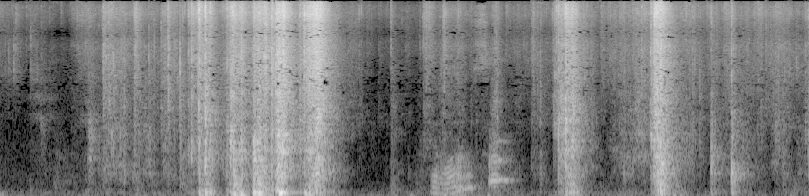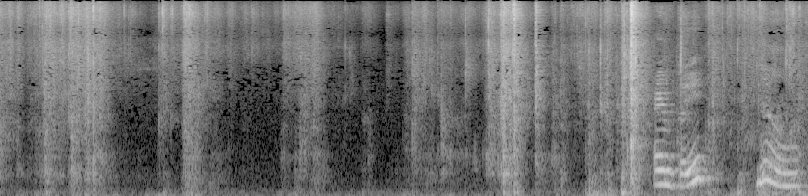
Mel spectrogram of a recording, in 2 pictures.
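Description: A cardboard shipping box being torn open by hand, with plastic packaging crinkling, in irregular bursts; the loudest tearing comes about two to three seconds in, with a few sharp rips later.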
